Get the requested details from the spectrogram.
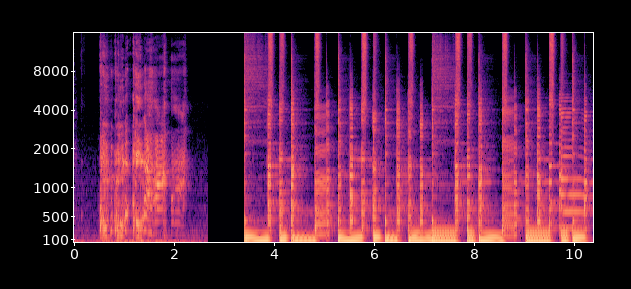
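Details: A run of loud, harsh, closely spaced coughs and throat-clearing bursts, which the person says hurt, with music at the start: cough.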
